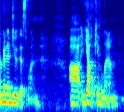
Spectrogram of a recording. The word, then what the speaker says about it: Yaxchilan: Yaxchilan, like YA, like if you did it phonetically, Yaxchilan. YA, and then KEY, like a key, and then LAN, Yaxchilan. Okay.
